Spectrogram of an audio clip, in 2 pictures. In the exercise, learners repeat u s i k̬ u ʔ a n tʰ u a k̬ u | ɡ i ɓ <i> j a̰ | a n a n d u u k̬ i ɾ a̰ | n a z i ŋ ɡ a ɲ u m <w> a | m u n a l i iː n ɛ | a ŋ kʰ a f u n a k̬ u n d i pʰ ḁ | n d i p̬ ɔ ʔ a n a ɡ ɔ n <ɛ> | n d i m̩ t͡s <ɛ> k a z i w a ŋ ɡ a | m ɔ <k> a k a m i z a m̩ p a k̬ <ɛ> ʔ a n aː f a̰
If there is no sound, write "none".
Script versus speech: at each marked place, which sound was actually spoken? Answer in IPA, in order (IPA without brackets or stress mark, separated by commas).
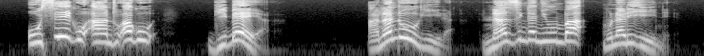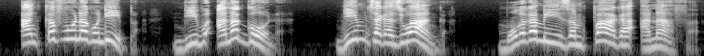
ɛ, b, a, a, k, a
